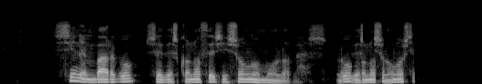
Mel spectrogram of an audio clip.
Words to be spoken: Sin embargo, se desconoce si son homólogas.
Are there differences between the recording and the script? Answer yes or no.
yes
